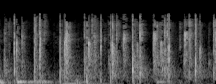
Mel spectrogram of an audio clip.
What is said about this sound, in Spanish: Un aplauso por ellos, chicos.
